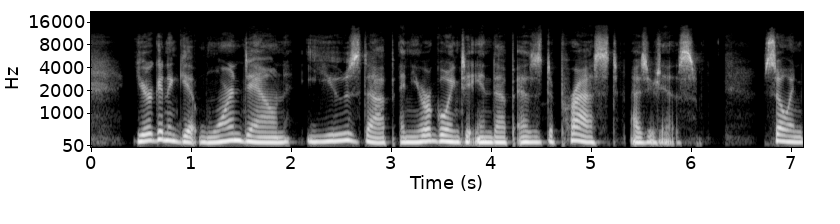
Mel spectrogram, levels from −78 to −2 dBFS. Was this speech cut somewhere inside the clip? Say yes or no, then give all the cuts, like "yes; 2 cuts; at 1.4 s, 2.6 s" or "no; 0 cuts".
yes; 2 cuts; at 5.3 s, 5.7 s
